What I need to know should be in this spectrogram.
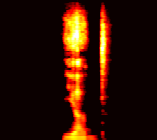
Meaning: hell
- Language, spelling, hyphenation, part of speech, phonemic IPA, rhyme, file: Romanian, iad, iad, noun, /ˈjad/, -ad, Ro-iad.ogg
